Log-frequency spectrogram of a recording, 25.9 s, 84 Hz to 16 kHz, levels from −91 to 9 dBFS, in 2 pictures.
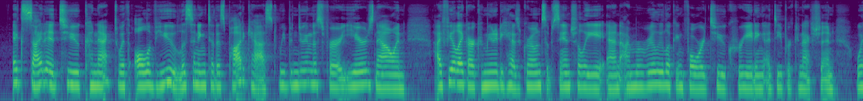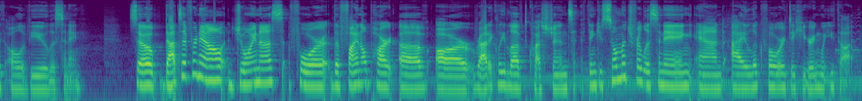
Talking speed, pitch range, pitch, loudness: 170 wpm, 165-195 Hz, 180 Hz, -17 LUFS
